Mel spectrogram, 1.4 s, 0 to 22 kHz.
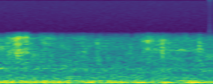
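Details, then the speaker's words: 1994 Chevrolet K1500 4x4, 5.7 throttle-body injection, about 26,000 miles on reman long block, warm day: deep, lumpy idle wavering in strength, barely running; hard starts and stalls until warm, fixed by replacing engine coolant temperature sensor. "but I'll show you what it does with the it's idling really rough it is keeping running right now probably because it's pretty warm days today"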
